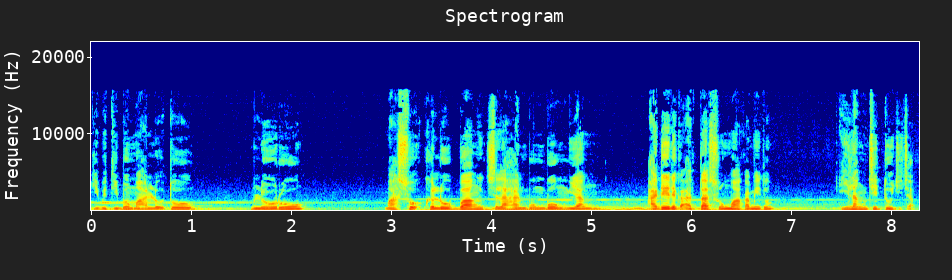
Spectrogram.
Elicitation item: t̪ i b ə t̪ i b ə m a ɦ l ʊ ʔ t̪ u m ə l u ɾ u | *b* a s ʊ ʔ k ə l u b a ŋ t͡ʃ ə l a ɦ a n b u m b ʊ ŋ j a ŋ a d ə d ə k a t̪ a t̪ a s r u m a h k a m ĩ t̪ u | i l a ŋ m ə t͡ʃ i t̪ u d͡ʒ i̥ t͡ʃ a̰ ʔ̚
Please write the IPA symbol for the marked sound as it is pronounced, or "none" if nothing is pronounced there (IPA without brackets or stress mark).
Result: m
